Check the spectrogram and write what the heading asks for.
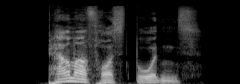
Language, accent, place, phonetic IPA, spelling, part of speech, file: German, Germany, Berlin, [ˈpɛʁmafʁɔstˌboːdn̩s], Permafrostbodens, noun, De-Permafrostbodens.ogg
- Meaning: genitive singular of Permafrostboden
